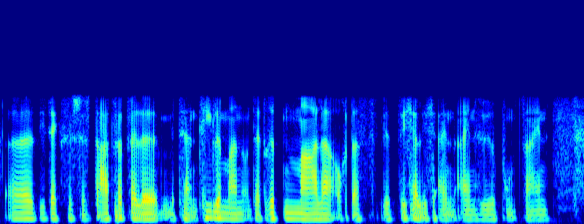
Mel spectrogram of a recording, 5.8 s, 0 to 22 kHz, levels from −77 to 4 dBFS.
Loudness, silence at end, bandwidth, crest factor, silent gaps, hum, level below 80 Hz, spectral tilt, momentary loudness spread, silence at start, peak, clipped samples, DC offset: -30 LUFS; 0 s; 4 kHz; 24 dB; none; none; -58 dBFS; -9.5 dB/octave; 11 LU; 0.1 s; -6 dBFS; under 0.1%; under 0.1%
